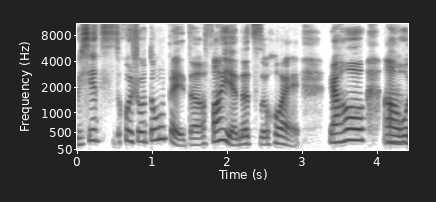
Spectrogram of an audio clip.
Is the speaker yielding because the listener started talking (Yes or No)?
No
